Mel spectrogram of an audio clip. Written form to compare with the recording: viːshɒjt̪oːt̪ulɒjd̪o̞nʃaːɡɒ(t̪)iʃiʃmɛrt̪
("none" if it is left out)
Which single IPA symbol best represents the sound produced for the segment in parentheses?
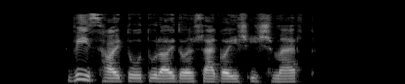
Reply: none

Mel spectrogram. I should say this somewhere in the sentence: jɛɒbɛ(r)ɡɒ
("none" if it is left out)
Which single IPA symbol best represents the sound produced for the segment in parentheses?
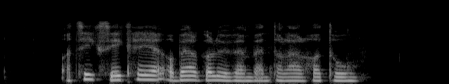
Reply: l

